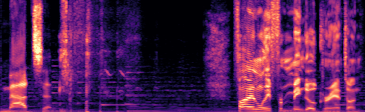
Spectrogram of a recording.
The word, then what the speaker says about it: Madson: you're butchering my name that badly Mingo it's pronounced Madson finally from Mingo grant on untoward at Mingo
